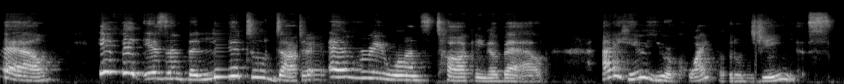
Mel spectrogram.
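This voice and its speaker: Slow sing-song sarcastic older nurse played by a woman. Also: fairly high pitch, sing-song, low-quality recording. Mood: mock-sweet sarcasm. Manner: sing-song, exaggerated bounce. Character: sarcastic, sugary nurse in her fifties. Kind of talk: script table read.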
